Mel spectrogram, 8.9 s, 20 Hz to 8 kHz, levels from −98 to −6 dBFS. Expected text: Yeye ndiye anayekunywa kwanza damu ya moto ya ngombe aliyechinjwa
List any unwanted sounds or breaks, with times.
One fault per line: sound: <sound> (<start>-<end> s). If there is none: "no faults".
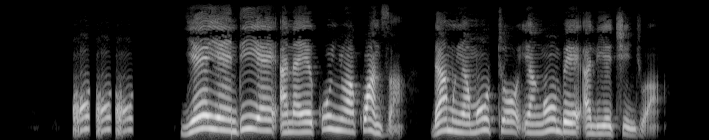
sound: laugh (0.9-1.7 s)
